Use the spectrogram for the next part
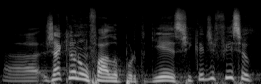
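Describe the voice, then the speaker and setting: A man's voice: high-pitched, sing-song, a little fast, darkish tone. Hesitant male interpreter in a hall. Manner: hesitant starts with fillers and repeated words. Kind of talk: consecutive interpreting of a lecture. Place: lecture hall. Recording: long hall reverb.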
